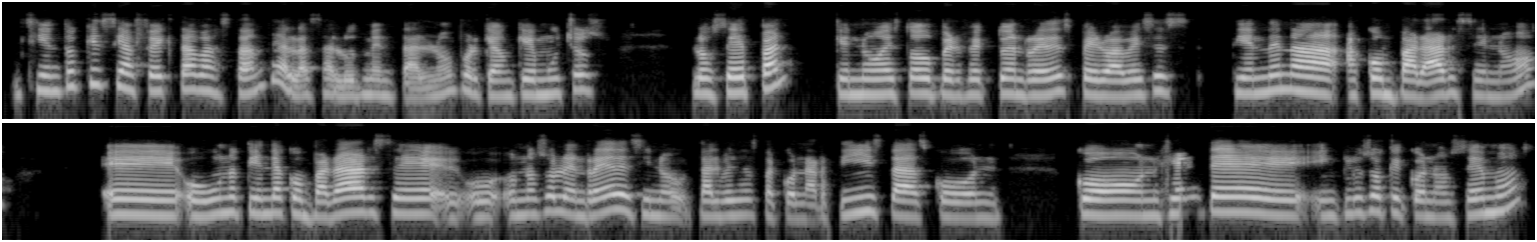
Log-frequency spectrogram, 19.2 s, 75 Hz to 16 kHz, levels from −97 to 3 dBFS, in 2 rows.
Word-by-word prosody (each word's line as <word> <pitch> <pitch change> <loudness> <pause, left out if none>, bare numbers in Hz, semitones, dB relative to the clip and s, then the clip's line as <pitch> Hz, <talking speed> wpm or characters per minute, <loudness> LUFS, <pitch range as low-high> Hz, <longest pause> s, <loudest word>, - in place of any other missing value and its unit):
siento 285 +3 -4
que 370 0 -3
sí 355 -1 -3
afecta 290 -1 +1
bastante 275 - -2
a - - +2
la - - -1
salud 110 -2 -6
mental, 110 -3 -5
¿no?, 115 - -8
porque 270 -6 -3
aunque 220 +1 -1
muchos 280 +5 -6 0.5
lo 245 -1 0
sepan, 260 +7 +5 0.3
que 235 -1 -4
no 235 0 -1
es 235 0 -2
todo 245 0 +1
perfecto 230 +1 -1
en 235 - 0
redes, 235 +4 +1
pero 225 -2 +2
a 215 - +4
veces 265 - -5 0.2
tienden 260 +3 -1
a 255 -3 +9
a 230 -1 0
compararse, 225 -1 +3
¿no?, 215 - -7 0.7
eh, 240 -1 +4
o 225 - -1
uno 260 +3 -4
tiende 260 0 -1
a - - -7
compararse, 255 +1 +3
o 220 +1 -7
o 230 - -8
no 245 +1 -6
sólo 280 0 -1
en 230 -1 -5
redes, 280 +4 +2
sino 235 -2 -8
tal 225 -1 -2
vez 230 +1 -6
hasta 235 -2 -8
con 205 -2 -5
artistas, 240 +1 0
con 210 -1 -6 0.4
con 235 -1 +2
gente 260 -1 +3
incluso 255 +4 -6
que 265 -2 -6
conocemos, 240 +6 -4
240 Hz, 170 wpm, -23 LUFS, 230-265 Hz, 0.7 s, a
